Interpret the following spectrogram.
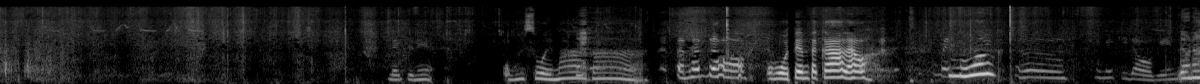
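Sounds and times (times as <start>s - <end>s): dry grass rustling: 0.0s - 12.0s
small songbird chirping: 0.4s - 2.7s.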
